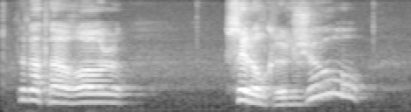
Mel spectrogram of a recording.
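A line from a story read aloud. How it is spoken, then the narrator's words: Exclaiming. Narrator (French): s'écria Jean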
